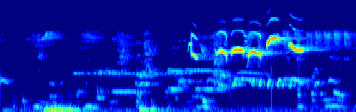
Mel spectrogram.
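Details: Pakistani pied bush chat giving a brief sweet song phrase of five or six rapid, clear, twisting whistled notes after a quiet start with a few soft low thumps.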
